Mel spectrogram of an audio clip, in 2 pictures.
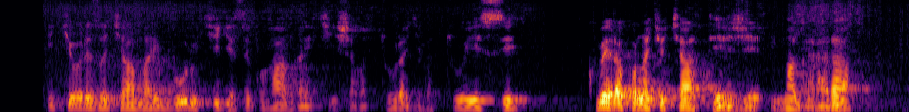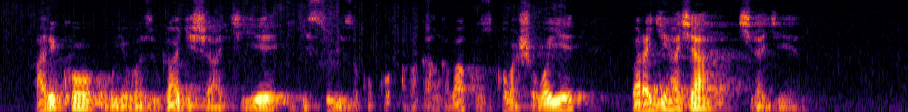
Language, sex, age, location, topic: Kinyarwanda, male, 25-35, Huye, education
